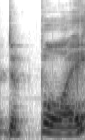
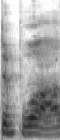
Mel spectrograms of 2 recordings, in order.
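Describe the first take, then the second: First: The name is said with an English-sounding ending. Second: The name is said with a French-sounding ending. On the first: The speaker calls it right. "his name was pronounced Du Bois" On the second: The speaker calls it wrong. "not Dubois, like I mispronounced earlier"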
